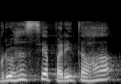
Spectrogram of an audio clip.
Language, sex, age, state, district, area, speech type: Sanskrit, male, 45-60, Karnataka, Davanagere, rural, spontaneous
